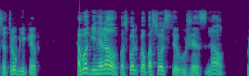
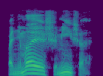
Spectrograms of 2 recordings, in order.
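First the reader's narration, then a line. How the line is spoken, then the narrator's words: Insinuating soft voice. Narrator (Russian): вкрадчивым голосом ответил Сибанов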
